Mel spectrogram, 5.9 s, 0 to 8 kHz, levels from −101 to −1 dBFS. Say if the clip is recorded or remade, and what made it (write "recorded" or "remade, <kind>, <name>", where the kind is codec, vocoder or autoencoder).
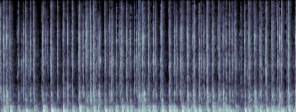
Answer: recorded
